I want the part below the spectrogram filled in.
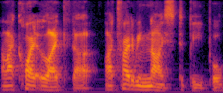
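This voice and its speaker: A man's dark, mellow tone in a Mancunian accent. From Manchester, England. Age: 40s. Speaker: celebrity personal trainer. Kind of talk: casual chat.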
